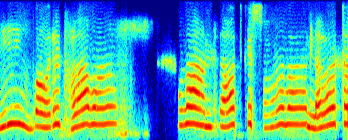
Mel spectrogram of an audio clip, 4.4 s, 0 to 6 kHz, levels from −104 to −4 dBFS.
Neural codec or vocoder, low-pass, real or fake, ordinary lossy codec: codec, 16 kHz, 1 kbps, X-Codec, HuBERT features, trained on general audio; 5.4 kHz; fake; Opus, 16 kbps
